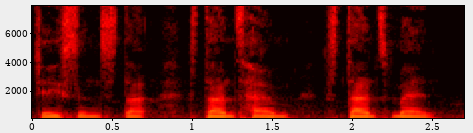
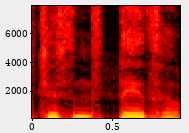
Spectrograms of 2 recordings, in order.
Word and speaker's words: Jason Statham: Jason Stansham, Stantman. That's his name. No, I'm saying His like name is Jason Statham.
